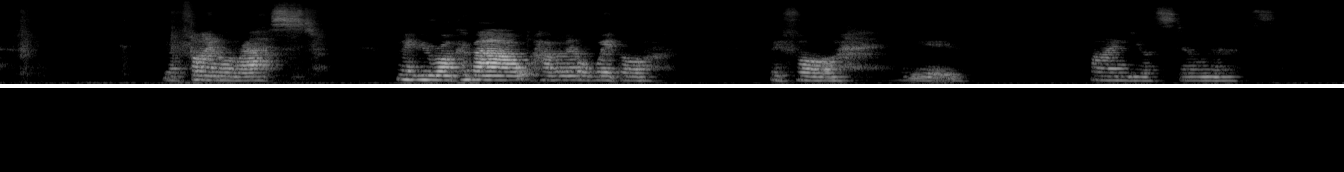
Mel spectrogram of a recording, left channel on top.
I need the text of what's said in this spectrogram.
Your final rest. Maybe rock about, have a little wiggle before you find your stillness.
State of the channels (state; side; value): silent; right; digital silence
